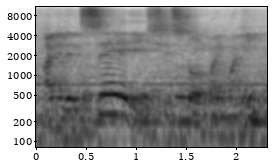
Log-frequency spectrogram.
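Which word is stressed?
say. The stress falls on the word say. It was implied, not said. "I implied it"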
